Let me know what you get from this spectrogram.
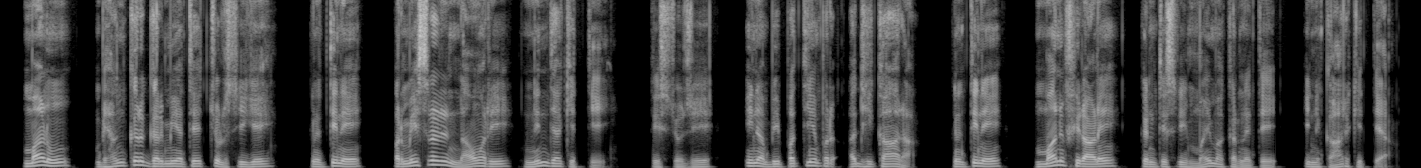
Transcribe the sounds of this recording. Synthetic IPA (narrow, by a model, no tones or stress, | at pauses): maːɽ̃ũ | bʱjɐ̃ŋkəɾɡɐɾmɪjãt̪et͡ʃʊlsiɡe | kɐnet̪ɪnẽ | pɐɾmeːsɾaɾenãːʋãɾinɪ̃nd̪jakɪt̪ːḭ | t̪ɪsd͡ʒod͡ʒe | ɪnãbɪpɐt̪ːɪjãp̬ɐɾɐd̪ʱikaːɾa̰ː | kɐnet̪ɪnẽ | mɐnpʰɪɾaːɽ̃e | kɐnet̪ɪsɾimɐɪmakɐɾñet̪e | ɪnkaːɾkɪt̪ja̰ː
